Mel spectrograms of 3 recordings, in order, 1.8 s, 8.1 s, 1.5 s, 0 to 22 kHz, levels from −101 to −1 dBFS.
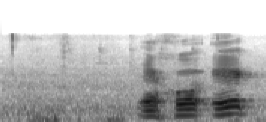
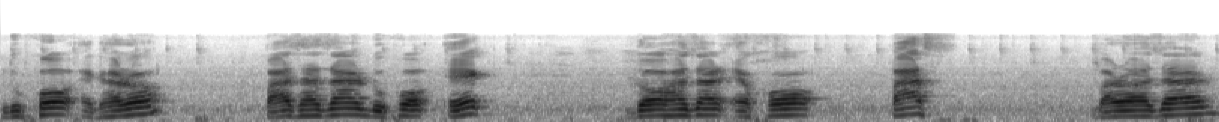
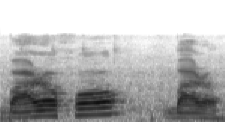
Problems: none marked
